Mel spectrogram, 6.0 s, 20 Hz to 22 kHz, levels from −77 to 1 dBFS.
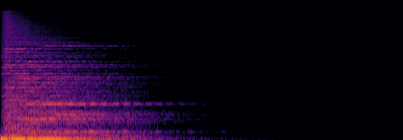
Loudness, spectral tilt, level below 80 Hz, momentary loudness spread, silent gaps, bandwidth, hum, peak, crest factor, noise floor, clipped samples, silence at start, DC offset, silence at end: -29 LUFS; -5 dB/octave; -32 dBFS; 21 LU; none; 16 kHz; none; -14 dBFS; 18 dB; under -90 dBFS; under 0.1%; 0 s; under 0.1%; 3.65 s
